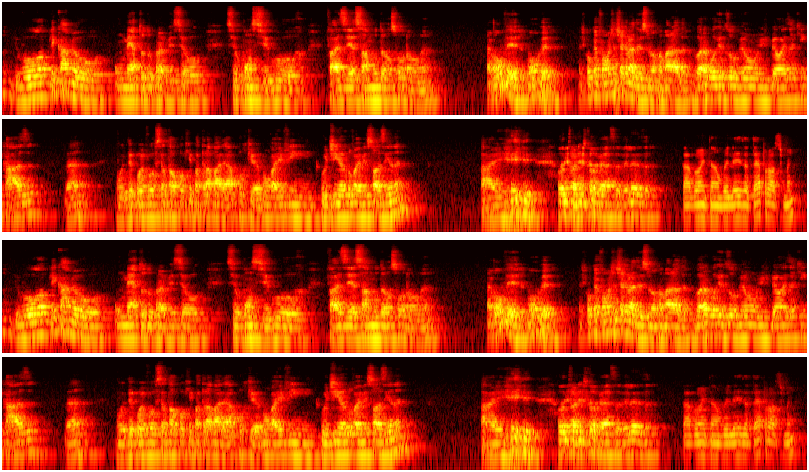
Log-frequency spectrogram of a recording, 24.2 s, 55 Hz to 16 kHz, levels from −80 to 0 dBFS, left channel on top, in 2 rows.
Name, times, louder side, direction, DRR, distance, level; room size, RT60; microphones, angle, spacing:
voice 1, 0.0-3.0 3.4-4.5 4.9-6.4 7.3-8.3 8.6-12.7 13.0-13.4 13.8-18.1 19.3-21.9, left 1 dB, 20° left, -3 dB, 3.5 m, -25 dB
voice 2, 20.4-21.0 22.3-24.0, left 4 dB, 80° left, 7 dB, 0.8 m, -29 dB
18.5 x 9.6 x 2.6 m, 0.63 s
head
